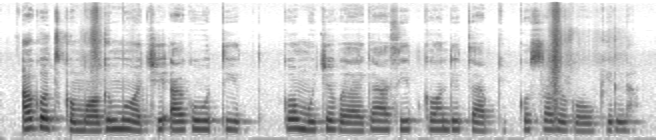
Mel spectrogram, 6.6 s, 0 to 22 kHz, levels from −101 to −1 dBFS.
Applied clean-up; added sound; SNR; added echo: none; none; none; none.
